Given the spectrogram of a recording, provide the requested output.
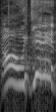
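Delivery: high, loud burst of joy; thrilled exclamation. Retold or imitated. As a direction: relive the winning moment with a high, delighted cry. Reliving the win announcement.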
